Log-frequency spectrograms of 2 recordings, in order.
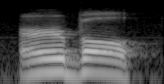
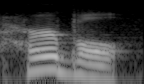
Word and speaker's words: herbal: Herbal tea. Not herbal. Herbal.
